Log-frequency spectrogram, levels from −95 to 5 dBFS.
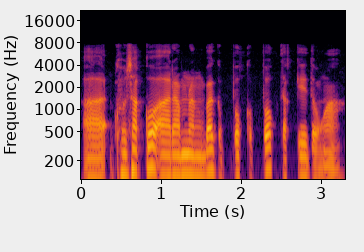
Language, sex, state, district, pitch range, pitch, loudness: Garo, male, Meghalaya, West Garo Hills, 105-140 Hz, 120 Hz, -19 LUFS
